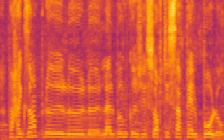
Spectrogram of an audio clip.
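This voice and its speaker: Noticeable noise sits behind a voice whose pitch rises and falls in an ordinary way. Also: woman. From Senegal. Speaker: kora player and singer. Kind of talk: interview. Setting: event venue. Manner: halting.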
